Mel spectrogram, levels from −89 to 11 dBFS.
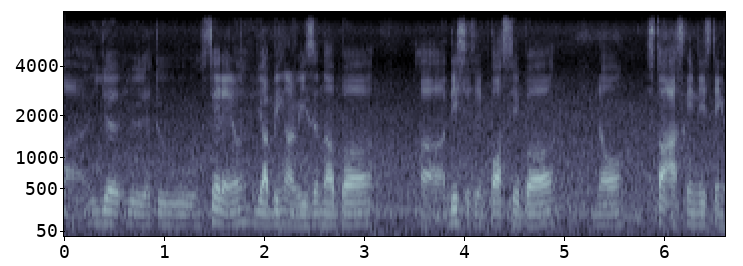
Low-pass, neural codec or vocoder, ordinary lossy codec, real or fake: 7.2 kHz; none; none; real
